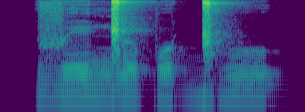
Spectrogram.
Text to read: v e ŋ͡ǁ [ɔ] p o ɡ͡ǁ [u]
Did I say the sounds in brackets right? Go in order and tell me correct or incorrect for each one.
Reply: incorrect, correct

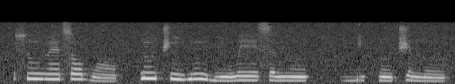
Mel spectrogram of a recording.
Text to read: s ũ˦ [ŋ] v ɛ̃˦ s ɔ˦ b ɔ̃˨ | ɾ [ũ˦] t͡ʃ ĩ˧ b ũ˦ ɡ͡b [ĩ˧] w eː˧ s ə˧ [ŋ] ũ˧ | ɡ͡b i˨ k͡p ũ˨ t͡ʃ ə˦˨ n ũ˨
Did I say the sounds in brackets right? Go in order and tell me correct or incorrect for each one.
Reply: incorrect, correct, incorrect, correct

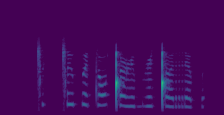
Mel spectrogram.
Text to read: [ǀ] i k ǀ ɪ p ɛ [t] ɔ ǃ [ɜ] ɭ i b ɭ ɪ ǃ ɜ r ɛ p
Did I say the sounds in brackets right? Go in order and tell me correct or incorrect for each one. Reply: correct, correct, correct

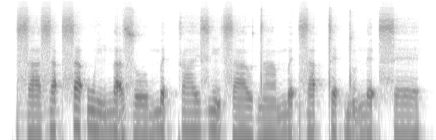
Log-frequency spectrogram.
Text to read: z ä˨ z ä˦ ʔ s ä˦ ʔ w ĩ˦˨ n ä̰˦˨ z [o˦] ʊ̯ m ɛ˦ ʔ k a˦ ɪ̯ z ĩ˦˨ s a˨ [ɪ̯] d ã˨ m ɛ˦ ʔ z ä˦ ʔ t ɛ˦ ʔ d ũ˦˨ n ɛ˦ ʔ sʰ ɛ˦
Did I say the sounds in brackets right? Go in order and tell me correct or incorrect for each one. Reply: incorrect, incorrect

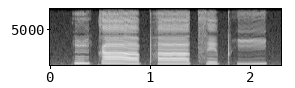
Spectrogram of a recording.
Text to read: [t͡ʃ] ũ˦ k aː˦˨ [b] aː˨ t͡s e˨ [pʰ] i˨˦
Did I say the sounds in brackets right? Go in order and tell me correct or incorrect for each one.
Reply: incorrect, incorrect, correct

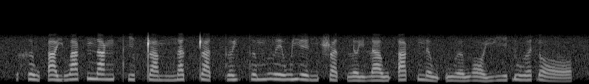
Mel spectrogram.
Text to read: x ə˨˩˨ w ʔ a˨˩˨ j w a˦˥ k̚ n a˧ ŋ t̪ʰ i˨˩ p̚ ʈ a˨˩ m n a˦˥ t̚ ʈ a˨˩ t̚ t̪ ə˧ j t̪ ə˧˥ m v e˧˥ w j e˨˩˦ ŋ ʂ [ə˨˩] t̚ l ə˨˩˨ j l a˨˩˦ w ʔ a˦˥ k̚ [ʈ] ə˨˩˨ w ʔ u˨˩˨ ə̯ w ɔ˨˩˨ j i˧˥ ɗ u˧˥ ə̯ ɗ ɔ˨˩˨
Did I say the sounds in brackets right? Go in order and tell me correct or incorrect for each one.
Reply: incorrect, incorrect

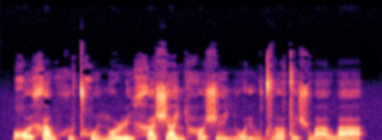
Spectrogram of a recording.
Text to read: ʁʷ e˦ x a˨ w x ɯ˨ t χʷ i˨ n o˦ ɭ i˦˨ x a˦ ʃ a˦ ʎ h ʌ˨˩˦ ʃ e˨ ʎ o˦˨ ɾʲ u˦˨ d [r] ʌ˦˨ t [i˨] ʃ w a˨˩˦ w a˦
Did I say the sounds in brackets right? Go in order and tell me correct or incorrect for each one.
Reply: correct, incorrect

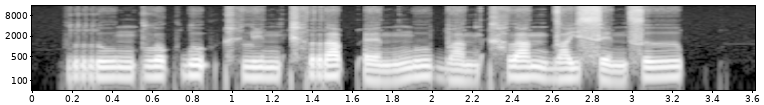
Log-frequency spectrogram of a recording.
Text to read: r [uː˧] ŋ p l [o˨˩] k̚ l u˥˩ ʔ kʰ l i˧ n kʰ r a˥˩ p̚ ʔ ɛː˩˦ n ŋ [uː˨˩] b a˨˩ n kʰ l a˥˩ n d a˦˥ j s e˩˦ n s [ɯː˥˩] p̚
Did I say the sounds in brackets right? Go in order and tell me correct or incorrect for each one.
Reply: correct, incorrect, incorrect, incorrect

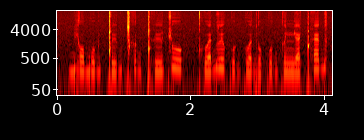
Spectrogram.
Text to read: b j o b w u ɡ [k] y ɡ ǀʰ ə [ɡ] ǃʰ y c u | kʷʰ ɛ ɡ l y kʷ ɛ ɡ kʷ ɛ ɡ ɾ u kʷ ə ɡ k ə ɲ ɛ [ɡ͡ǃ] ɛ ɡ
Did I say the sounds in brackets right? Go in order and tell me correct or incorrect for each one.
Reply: incorrect, correct, incorrect

